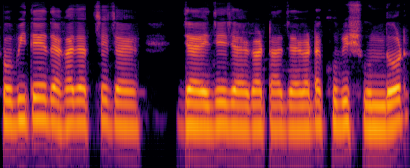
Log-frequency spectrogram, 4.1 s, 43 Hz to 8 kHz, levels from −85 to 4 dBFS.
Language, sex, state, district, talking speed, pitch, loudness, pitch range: Bengali, male, West Bengal, Kolkata, 130 wpm, 165 Hz, -18 LUFS, 155-170 Hz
